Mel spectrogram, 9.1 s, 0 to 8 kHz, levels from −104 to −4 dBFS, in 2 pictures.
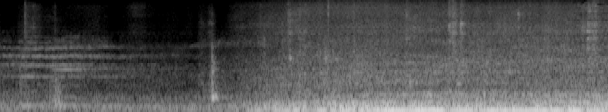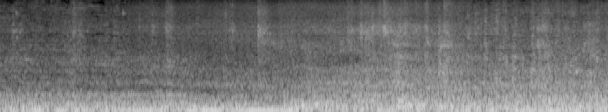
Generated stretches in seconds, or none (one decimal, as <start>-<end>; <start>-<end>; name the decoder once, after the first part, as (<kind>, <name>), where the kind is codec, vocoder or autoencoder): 0.0-4.3 (codec, DAC); 5.5-8.0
